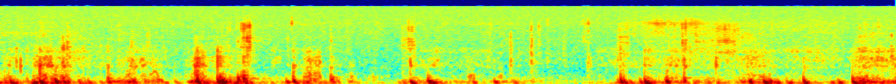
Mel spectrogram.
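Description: Irregular soft knocks and clicks of handling noise on a microphone as it is picked up and moved between speakers.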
